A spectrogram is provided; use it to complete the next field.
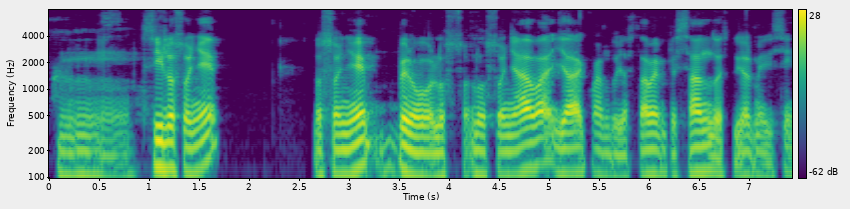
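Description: At a fairly slow pace, a man with a fairly low pitch speaks with fairly even intonation. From Veracruz, Mexico. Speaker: ophthalmologist. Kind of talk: interview. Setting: doctor's office. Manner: halting.

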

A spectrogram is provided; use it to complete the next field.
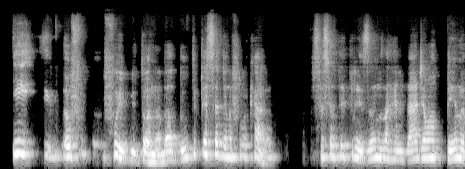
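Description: This man's voice sits high in pitch, with a dark, mellow tone. His intonation is lively and his pace fairly quick. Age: 40s. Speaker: podcast co-host, teacher. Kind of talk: casual chat.

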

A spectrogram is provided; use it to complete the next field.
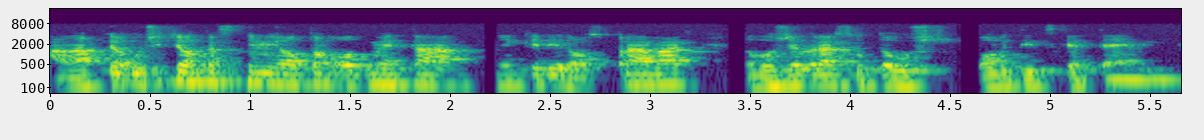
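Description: At a fairly quick pace, the speaker's pitch varies in an ordinary way amid audible room echo. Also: man, medium pitch for a man. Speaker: youth council director. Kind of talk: interview answers.

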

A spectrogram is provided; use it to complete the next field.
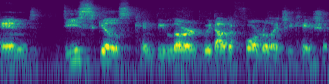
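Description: A man's voice with audible room echo. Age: 40s. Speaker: entrepreneur. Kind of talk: interview.

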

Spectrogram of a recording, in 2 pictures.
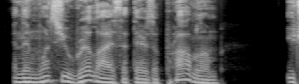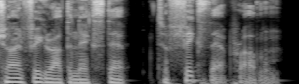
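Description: A dark, mellow, somewhat breathy voice with lively intonation, in a very clean recording with a silent background. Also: man, dry, close sound with no echo. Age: 20s. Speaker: podcast host. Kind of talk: solo podcast monologue.

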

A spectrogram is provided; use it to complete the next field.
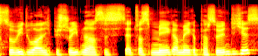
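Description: Someone with a Swiss German accent speaks at a fairly quick pace on a very clean recording with a silent background. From Switzerland. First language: Swiss German (speaking German). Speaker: podcast co-host. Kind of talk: casual chat.

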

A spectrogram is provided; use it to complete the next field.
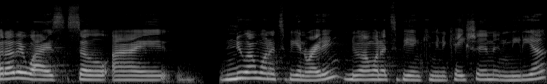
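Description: A woman's fairly high pitch with fairly even intonation. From Florida (West Palm Beach). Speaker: marketing and public relations professional. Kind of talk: casual chat.

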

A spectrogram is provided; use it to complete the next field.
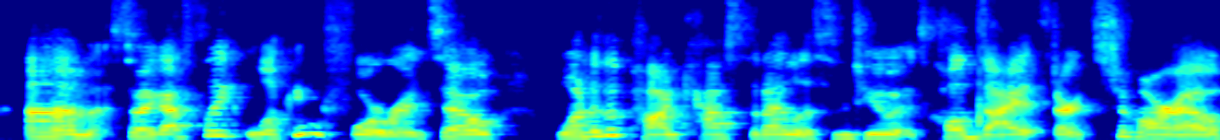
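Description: With an American accent, this voice has a bright, sharp tone, ordinary pitch variation and a moderate pace. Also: woman, fairly high pitch for a woman. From Coronado, California. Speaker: podcast co-host. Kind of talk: casual chat.

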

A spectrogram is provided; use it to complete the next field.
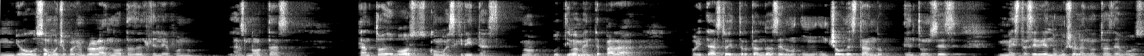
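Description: A man's somewhat breathy voice at medium pitch, dark and mellow in tone, with monotone, flat intonation and audible room echo. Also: moderate pace. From Mexico, Nogales, Sonora. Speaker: comedian. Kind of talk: casual chat.

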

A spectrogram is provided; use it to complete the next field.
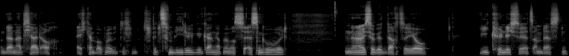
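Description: On a very clean recording with a silent background, a man with a very deep, low pitch talks very fast yet leaves long, frequent pauses. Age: young (18). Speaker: podcast co-host. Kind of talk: casual chat. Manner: animated, frequent laughter.

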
